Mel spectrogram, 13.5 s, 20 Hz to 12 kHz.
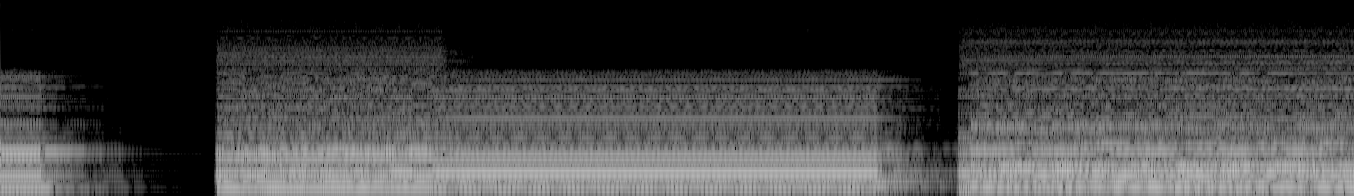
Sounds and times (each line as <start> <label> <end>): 9.6 Drones 13.5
